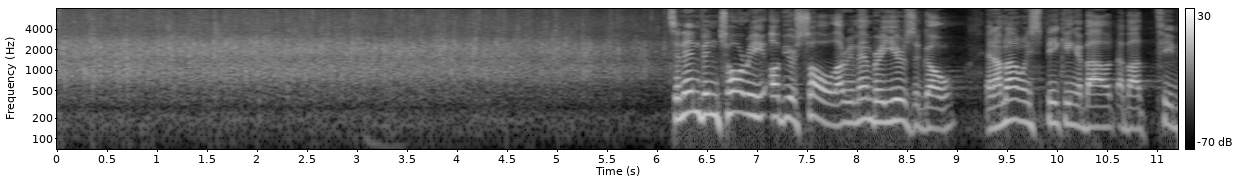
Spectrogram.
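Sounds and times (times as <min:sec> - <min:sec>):
crowd clapping: 0:00.0 - 0:06.5
speech: 0:06.2 - 0:11.2.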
